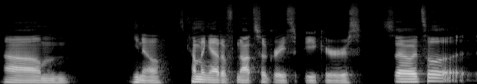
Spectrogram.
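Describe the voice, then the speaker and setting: A man's voice: deep voice, unhurried, clear, resonant tone. A man giving an informal walkthrough as a sound designer, thinking aloud as he explains. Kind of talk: casual tutorial walkthrough.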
